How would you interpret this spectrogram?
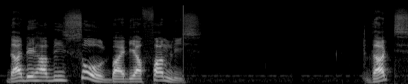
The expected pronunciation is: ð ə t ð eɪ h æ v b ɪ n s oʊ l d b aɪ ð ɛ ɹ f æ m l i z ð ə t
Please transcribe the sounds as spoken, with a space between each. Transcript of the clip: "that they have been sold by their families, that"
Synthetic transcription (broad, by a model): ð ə t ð eɪ h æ v b ɪ n s oʊ l d b aɪ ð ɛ f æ m l i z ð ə t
